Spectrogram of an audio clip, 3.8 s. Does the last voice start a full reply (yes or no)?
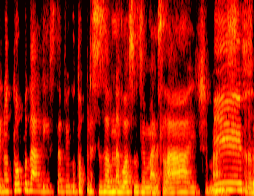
yes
